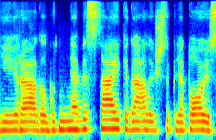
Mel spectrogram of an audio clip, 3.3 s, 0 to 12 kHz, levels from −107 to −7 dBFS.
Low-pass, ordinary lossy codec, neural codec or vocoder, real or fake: 10.8 kHz; Opus, 16 kbps; none; real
